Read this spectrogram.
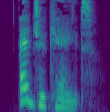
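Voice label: "educate", British English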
